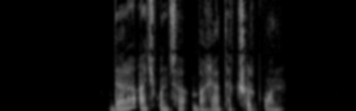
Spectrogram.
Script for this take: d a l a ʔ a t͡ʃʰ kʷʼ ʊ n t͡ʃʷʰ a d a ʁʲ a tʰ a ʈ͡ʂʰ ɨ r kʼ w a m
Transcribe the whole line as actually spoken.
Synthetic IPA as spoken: d a ɾ a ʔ a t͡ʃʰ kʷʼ ʊ n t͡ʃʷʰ a b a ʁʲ a tʰ a ʈ͡ʂʰ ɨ r kʼ w a n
